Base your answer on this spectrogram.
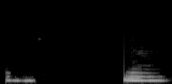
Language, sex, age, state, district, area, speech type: Manipuri, female, 60+, Manipur, Kangpokpi, urban, conversation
